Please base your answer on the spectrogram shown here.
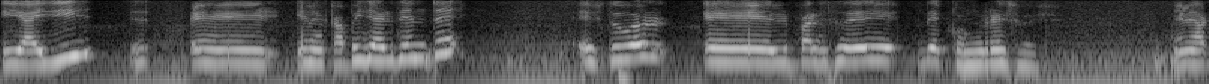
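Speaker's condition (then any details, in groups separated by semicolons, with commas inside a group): Down syndrome; radio program of Fundación Síndrome de Down de Madrid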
